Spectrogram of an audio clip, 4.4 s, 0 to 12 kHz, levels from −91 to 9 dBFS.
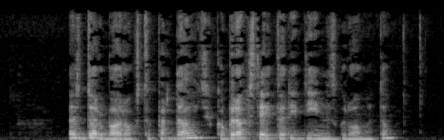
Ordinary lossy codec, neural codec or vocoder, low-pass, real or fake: MP3, 64 kbps; vocoder, 24 kHz, 100 mel bands, Vocos; 10.8 kHz; fake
